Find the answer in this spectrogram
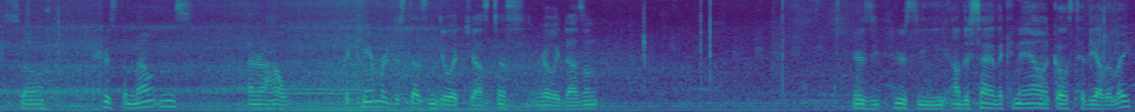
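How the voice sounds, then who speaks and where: A middle-aged travel vlogger with a fairly low voice, talking a little fast, chats enthusiastically as he guides viewers around outdoors by a canal and aboard a mountain train. His camera mic picks up crowd chatter plus train and street noise.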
